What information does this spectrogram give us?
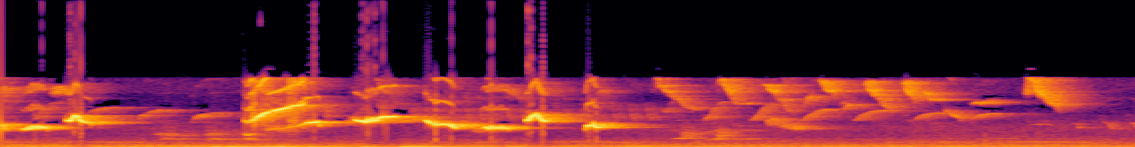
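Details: Black-breasted oriental magpie-robin song played to prompt caged birds to sing, with clear whistled notes sliding up and down, then a run of quick high twittering phrases, fading toward the end over a low hum.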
